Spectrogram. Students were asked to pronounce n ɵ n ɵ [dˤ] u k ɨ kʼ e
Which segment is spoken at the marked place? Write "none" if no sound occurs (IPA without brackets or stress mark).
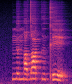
dˤ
